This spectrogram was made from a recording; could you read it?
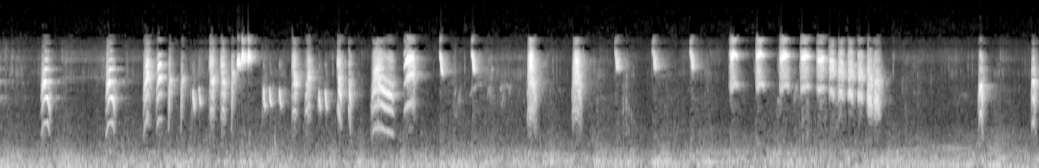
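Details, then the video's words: Long-tailed shrike singing a varied full-isian gacor cendet masteran: a jumble of harsh rasps, sharp clicks, and quick twittering runs, building to a dense chattering burst before tapering into a few scattered notes. "MASTERAN BURUNG CENDET FULL ISIAN GACOR"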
